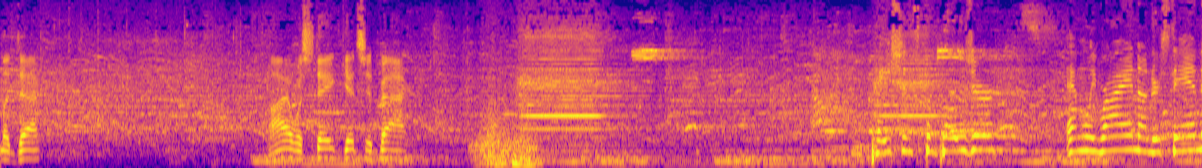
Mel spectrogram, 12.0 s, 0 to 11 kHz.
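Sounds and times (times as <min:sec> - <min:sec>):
crowd noise: 0:03.6 - 0:05.8.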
